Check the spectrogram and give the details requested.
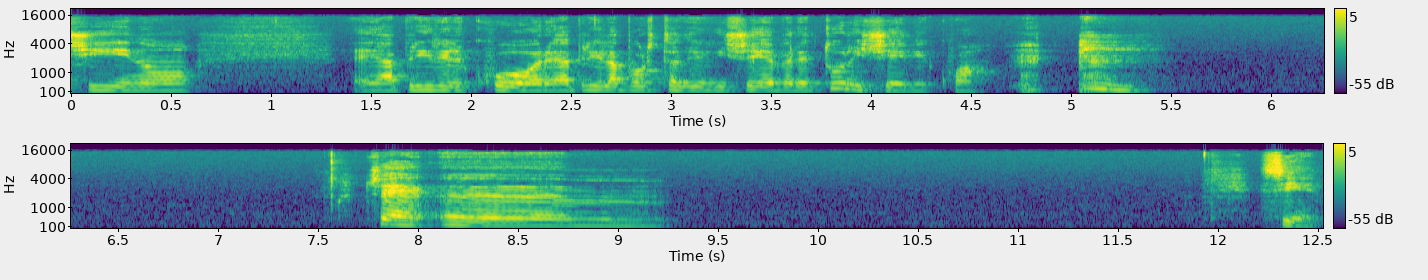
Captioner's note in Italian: schiarire la voce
